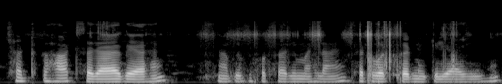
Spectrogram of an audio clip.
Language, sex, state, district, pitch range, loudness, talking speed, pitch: Hindi, male, Bihar, Lakhisarai, 125-145 Hz, -21 LUFS, 225 wpm, 130 Hz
